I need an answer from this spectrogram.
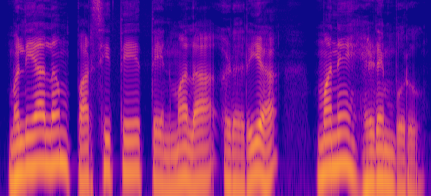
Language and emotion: Santali, neutral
